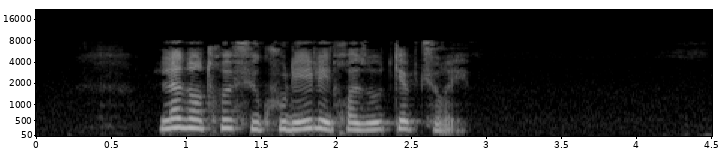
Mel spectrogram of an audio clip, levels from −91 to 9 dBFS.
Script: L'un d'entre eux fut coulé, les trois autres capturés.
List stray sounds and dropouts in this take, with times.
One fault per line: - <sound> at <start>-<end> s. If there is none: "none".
none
